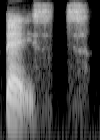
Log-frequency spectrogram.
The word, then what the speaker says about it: tastes: It tastes. ¿Listo? Tastes. Y es necesario que cuando pronunciemos el verbo que lleve la S, la hagamos sonar. ¿Listo? Porque es diferente decir I taste a decir she tastes.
